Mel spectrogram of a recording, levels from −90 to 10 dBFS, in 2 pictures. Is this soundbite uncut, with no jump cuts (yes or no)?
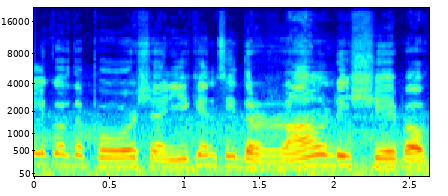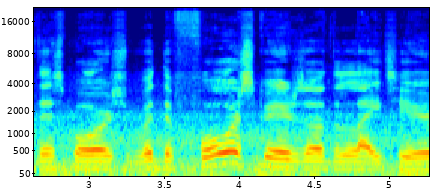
yes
